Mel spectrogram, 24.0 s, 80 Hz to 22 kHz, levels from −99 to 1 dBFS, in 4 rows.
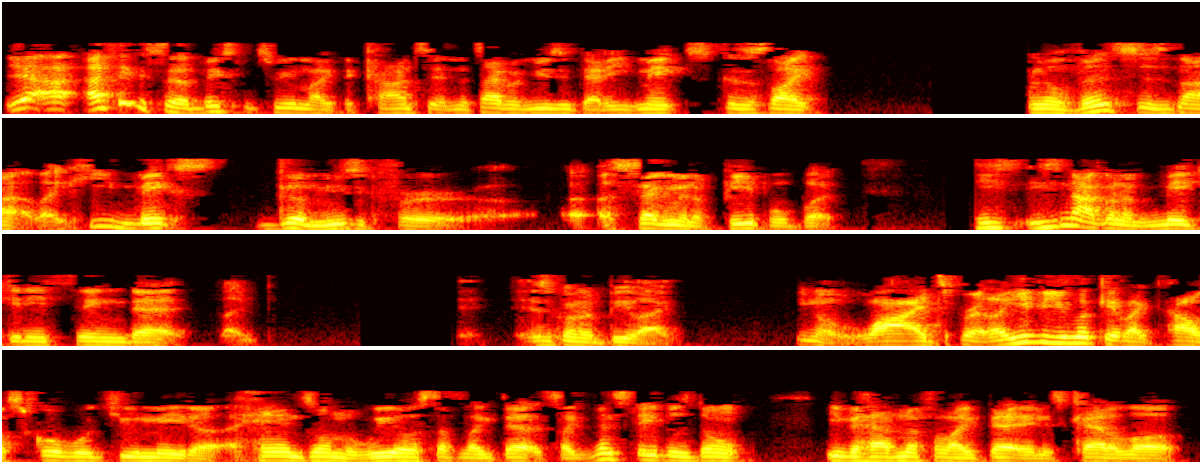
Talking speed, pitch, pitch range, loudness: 220 wpm, 115 Hz, 110-140 Hz, -22 LUFS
